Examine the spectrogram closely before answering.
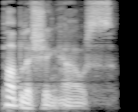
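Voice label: "publishing house", British English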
